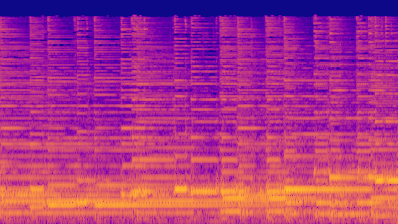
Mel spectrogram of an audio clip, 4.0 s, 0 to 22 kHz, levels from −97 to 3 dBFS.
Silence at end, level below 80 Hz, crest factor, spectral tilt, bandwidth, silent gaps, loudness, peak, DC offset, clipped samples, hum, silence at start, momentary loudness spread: 0 s; -50 dBFS; 14 dB; -4.5 dB/octave; 17 kHz; none; -19 LUFS; -6 dBFS; under 0.1%; under 0.1%; none; 0 s; 3 LU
